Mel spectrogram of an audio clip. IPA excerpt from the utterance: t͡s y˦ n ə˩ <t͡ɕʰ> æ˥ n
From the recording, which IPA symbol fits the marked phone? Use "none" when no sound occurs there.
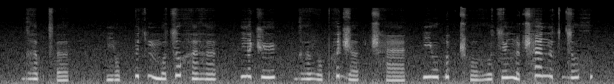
ʈ͡ʂʰ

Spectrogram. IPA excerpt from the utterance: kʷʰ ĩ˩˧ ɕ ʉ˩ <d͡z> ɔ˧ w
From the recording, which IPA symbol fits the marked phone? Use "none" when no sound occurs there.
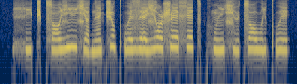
t͡s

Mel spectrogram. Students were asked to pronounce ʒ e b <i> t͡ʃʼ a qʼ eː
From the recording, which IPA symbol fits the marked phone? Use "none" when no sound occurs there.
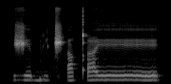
i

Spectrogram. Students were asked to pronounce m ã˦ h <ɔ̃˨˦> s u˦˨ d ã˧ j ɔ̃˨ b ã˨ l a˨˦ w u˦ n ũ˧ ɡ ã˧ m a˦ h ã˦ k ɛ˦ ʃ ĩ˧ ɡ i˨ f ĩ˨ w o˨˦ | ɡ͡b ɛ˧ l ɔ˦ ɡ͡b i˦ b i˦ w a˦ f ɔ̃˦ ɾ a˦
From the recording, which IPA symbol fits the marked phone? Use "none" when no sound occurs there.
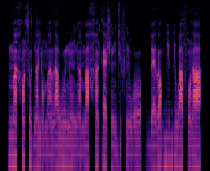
ɔ̃˦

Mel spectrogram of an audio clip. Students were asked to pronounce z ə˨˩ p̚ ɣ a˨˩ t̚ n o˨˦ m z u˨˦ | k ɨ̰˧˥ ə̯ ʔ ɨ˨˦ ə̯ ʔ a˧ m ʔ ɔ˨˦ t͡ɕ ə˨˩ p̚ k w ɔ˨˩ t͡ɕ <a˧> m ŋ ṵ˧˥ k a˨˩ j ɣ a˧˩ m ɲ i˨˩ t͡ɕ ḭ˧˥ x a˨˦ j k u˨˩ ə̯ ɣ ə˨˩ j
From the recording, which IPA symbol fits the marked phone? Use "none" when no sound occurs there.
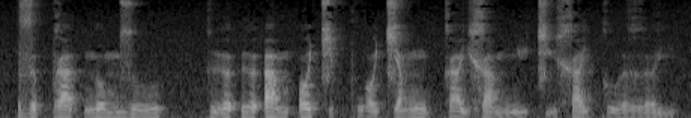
a˨˦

